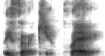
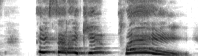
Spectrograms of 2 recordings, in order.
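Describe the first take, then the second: First: Even, steady self-talk in a lightly voiced girl; calmer regulated thought. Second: Put-on high, loud, slow wail of a hurt little girl; upset child's cry. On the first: Girl who learned to self-regulate, thinking it over calmly. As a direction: say it to yourself, noticing and staying calm. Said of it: "And she thinks". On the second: Girl left out of the game, crying it out high and loud. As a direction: wail it like a kid left out on the playground. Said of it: "And the feeling is ... anger".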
